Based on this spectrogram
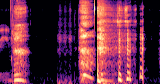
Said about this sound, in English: Gasp.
